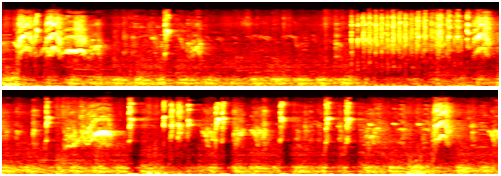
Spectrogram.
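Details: Green Fischer's lovebirds, a pair, produce bursts of high, harsh twittering and scratchy chatter, separated by short pauses filled with sporadic sharp chirps.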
